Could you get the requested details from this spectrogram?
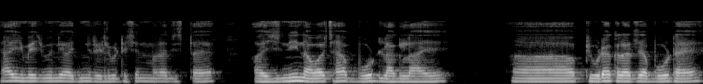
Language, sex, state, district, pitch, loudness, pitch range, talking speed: Marathi, male, Maharashtra, Nagpur, 140 Hz, -22 LUFS, 135-145 Hz, 170 wpm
